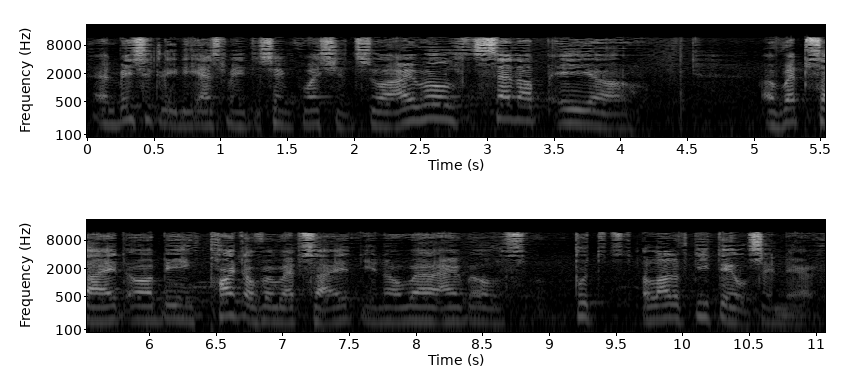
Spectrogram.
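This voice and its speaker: An older man in his late seventies, his voice on the high side for a man, with a gravelly edge and a bright, forceful tone. He speaks haltingly, breaking off and restarting words and filling pauses with "uh" and "you know." This is an informal testimonial recorded at a trade event. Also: slight background noise. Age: 70s. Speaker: product promoter at an event booth.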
